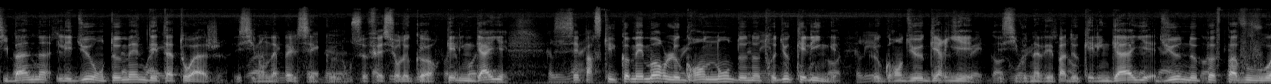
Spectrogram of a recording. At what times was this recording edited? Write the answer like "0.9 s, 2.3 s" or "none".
3.2 s, 11.6 s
